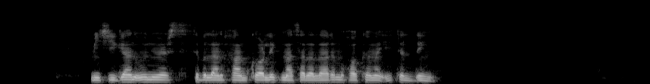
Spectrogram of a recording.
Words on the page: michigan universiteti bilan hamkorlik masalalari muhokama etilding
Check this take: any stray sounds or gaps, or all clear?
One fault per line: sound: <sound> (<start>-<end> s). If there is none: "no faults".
no faults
